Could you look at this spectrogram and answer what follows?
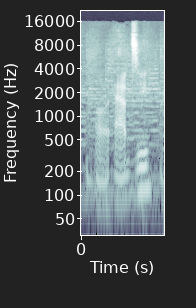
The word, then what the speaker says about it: Abxy: I use the name Abzy, which is spelled like A-B-X-Y.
